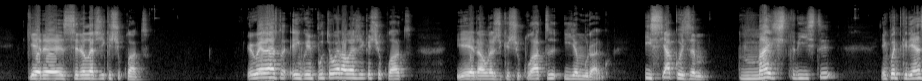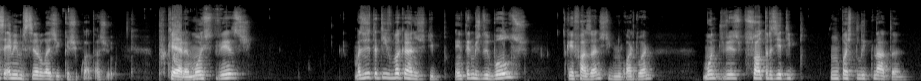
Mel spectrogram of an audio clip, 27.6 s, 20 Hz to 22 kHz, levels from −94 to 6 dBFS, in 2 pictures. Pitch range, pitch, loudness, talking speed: 160-190 Hz, 175 Hz, -17 LUFS, 165 wpm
